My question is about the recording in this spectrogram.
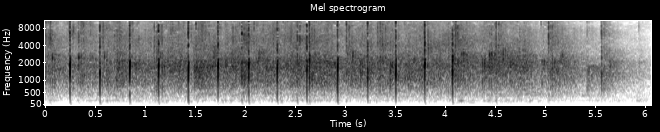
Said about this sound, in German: Und, ähm, und ein Applaus für den Autor, ja, für den Autor und die Band.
